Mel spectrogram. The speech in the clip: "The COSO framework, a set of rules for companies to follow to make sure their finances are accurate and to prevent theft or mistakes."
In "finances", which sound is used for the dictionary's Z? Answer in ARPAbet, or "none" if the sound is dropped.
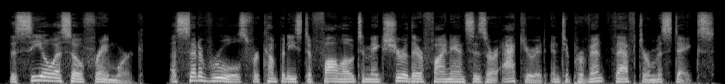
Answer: Z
